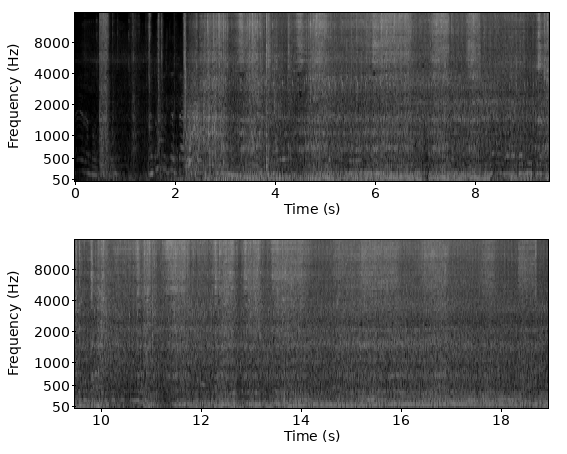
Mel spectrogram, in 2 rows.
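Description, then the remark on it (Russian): The engine of an unrestored 1929 Revo Flying Cloud car in authentic condition starts up after a couple of quiet seconds, then runs with a steady, rough, loud rumble. Indistinct voices may sit under the noise. “Машина не отреставрирована. Она в аутентичном состоянии. В каком виде довелось ей оказаться в любящих руках, в таком и ездит.”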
